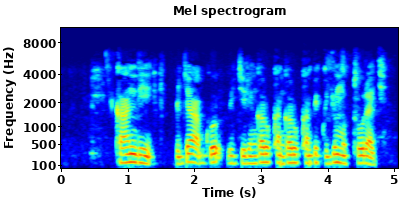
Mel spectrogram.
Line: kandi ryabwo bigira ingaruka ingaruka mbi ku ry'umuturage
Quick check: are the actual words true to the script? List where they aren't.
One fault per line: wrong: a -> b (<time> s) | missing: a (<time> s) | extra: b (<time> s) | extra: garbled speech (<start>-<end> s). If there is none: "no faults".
no faults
